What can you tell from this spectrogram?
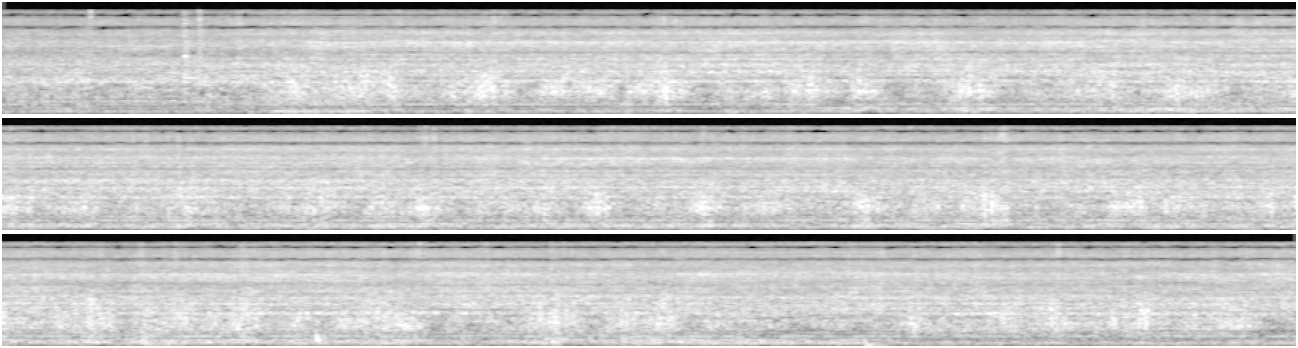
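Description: Countertop blender with a glass jar running steadily, its motor whirring as it churns a watery mixture of chili powder, onion, garlic and chipotle peppers into enchilada sauce.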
